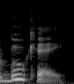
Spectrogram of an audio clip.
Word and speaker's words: bouquet: Today I am talking about a Bouquet of Viscera by Bridgett Nelson, or a bouquet. I looked it up just to see, and the dictionary had it both pronunciations, bouquet or bouquet.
